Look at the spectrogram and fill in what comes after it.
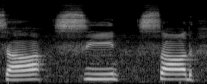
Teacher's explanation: ان 3 حروف ذا، سین، صاد کو ادا کرتے وقت سیٹی کی طرح آواز نکلتی ہے، اس لیے ان حروف کو حروف صفیریہ یعنی سیٹی والے حروف کہتے ہیں۔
